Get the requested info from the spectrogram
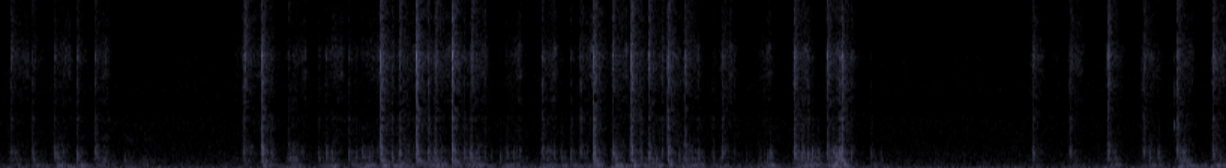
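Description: Paintbrush tapping and scratching on the surface of an acrylic painting: several bursts of quick, light ticks, with short pauses between them.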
